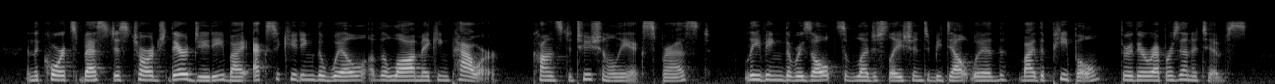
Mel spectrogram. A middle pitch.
No: high, 195 Hz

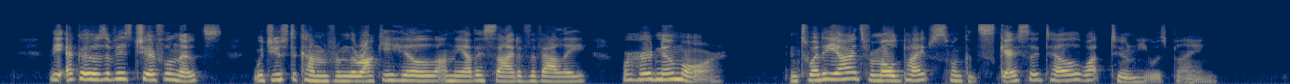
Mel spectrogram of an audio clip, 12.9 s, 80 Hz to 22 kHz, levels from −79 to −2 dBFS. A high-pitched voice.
Yes: high, 215 Hz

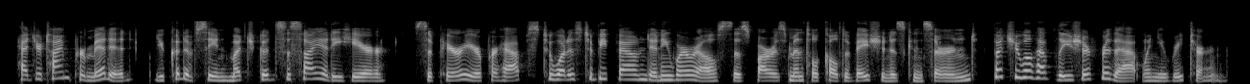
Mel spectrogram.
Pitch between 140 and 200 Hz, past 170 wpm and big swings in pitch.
No: high, 190 Hz; average, 185 wpm; average, 5.0 semitones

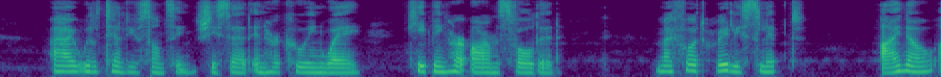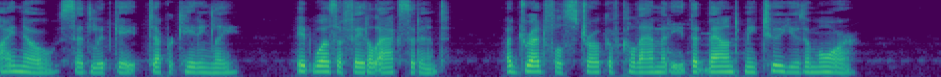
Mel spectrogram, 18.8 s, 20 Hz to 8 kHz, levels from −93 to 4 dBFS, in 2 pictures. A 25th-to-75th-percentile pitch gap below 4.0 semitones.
Yes: narrow, 2.5 semitones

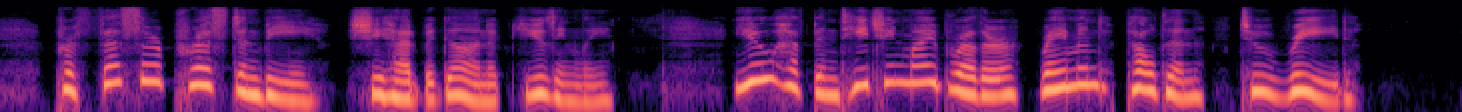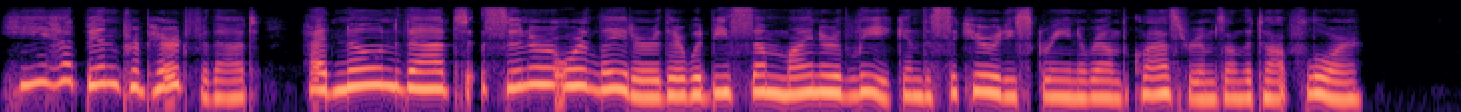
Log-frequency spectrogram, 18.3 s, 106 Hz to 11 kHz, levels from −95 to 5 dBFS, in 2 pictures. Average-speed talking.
Yes: average, 150 wpm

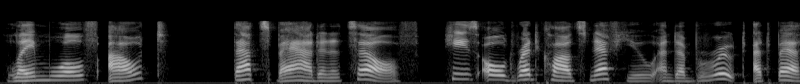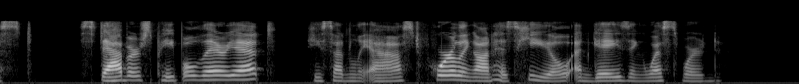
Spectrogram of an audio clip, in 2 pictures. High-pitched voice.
No: medium, 180 Hz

